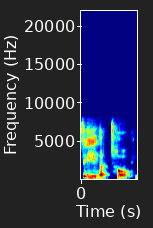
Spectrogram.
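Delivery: plain reading voice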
